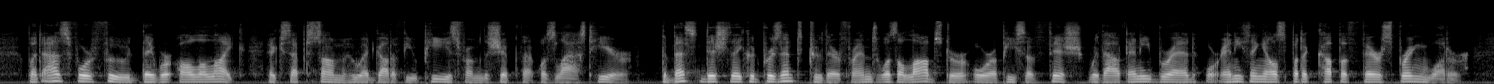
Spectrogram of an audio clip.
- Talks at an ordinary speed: No, fast, 215 wpm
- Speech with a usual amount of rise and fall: Yes, average, 3.4 semitones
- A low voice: Yes, low, 115 Hz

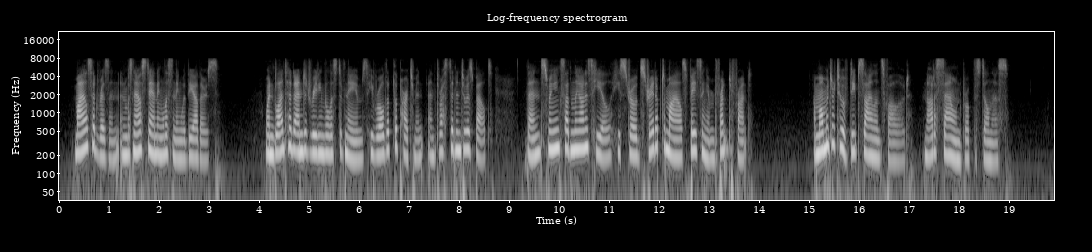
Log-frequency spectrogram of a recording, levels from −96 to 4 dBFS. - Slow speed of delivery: No, average, 185 wpm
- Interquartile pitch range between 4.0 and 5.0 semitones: Yes, average, 4.3 semitones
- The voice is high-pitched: Yes, high, 210 Hz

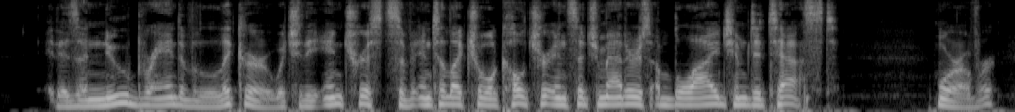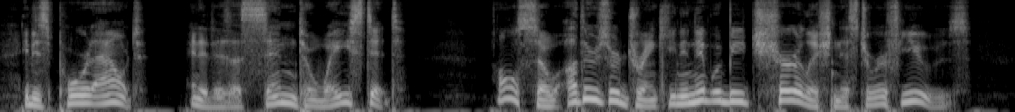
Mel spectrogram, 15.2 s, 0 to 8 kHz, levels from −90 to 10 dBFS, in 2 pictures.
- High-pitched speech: No, medium, 140 Hz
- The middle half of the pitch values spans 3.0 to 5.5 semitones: Yes, average, 5.0 semitones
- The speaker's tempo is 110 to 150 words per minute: No, average, 170 wpm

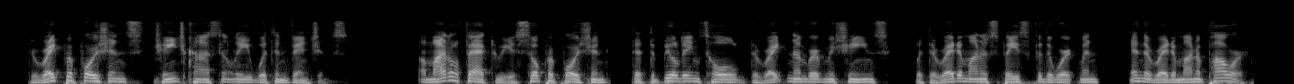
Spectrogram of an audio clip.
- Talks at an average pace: Yes, average, 170 wpm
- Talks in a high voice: No, low, 115 Hz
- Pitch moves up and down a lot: No, average, 3.6 semitones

